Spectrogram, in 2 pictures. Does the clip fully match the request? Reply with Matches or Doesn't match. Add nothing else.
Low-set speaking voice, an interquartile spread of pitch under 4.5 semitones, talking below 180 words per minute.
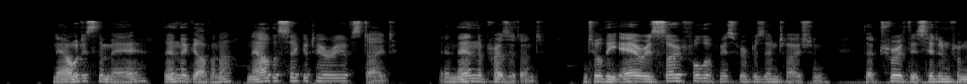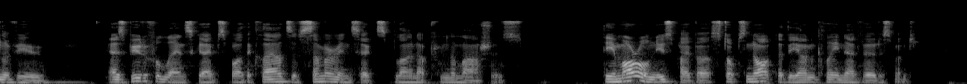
Doesn't match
